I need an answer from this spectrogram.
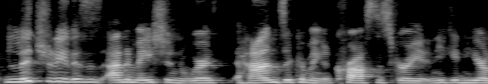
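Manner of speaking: ordinary talk, nothing marked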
